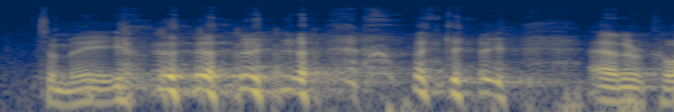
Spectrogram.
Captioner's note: chuckles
